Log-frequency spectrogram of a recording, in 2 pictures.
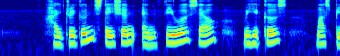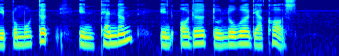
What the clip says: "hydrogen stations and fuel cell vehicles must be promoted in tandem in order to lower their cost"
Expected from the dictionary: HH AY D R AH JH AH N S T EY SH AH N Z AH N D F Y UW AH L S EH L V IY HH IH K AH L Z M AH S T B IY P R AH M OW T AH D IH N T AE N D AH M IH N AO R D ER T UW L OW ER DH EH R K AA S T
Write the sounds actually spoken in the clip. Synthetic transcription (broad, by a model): HH AY D R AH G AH N S T EY SH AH N AH N F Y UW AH S EH L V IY HH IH K AH L S M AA S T B IY P R AH M OW T AH D IH N T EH N D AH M IH N AO D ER T UW L OW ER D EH K AA S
